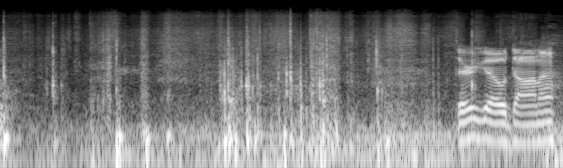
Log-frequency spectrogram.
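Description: Items rattle and clack as hands rummage through a cardboard box.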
